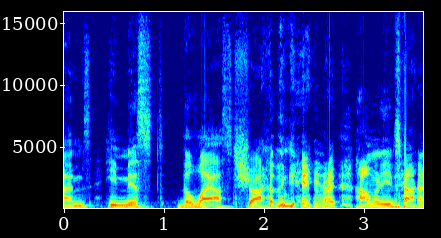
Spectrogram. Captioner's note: laughs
